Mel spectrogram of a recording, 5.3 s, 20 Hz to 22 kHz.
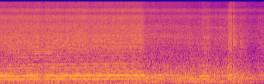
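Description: A GT3 race car engine in the sim racing game Automobilista 2 drones steadily at high revs, holding a sustained harmonic whine that eases slightly about halfway through with a brief shift blip near the end.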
